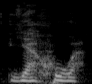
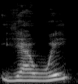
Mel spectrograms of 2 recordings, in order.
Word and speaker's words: Yahuwah: le Wow, le Ha, qui se prononce Yahuwah. Certains vont dire Yahweh, mais ça fait un non-sens, parce qu'on a deux fois la même lettre. Pourquoi une fois on prononcerait Ha et l'autre fois on prononcerait E? Moi, quand ça ne fait pas de sens, ça ne fait pas de sens.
